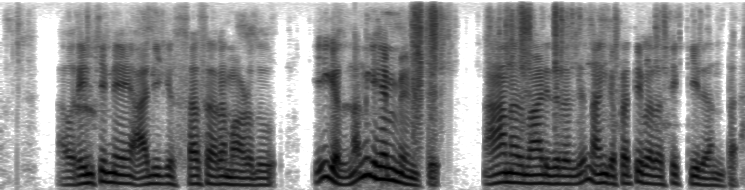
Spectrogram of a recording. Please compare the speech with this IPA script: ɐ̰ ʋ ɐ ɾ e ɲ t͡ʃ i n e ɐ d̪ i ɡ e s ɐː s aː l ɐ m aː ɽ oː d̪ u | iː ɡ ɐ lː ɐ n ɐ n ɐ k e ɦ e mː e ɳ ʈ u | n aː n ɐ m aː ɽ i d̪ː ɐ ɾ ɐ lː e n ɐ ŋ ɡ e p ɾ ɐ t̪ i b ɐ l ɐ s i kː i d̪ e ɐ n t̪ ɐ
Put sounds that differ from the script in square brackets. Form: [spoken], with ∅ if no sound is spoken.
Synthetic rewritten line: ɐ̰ ʋ ɐ ɾ e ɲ t͡ʃ i n e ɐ d̪ i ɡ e s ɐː s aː [ɾ] ɐ m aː ɽ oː d̪ u | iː ɡ ɐ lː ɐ n ɐ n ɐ [ɡ] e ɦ e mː e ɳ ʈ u | n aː n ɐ m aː ɽ i [d̪] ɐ ɾ ɐ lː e n ɐ ŋ ɡ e p ɾ ɐ t̪ i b ɐ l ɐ s i kː i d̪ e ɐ n t̪ ɐ

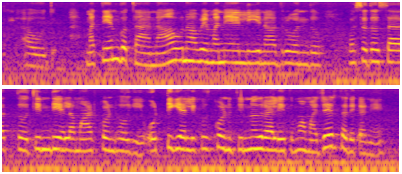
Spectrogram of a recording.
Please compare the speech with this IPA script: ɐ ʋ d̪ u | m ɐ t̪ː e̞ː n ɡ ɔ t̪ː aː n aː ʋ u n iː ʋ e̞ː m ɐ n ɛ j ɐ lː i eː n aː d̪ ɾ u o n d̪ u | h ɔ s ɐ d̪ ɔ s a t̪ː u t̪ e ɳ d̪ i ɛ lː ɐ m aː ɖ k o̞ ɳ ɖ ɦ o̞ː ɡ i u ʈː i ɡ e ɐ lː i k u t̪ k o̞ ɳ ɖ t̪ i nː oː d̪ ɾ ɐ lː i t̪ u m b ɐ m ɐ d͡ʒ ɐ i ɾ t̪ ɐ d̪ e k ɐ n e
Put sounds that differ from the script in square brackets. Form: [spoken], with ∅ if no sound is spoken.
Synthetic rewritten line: ɐ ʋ d̪ u | m ɐ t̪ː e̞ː n ɡ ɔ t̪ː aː n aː ʋ u n [aː] ʋ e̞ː m ɐ n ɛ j ɐ lː i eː n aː d̪ ɾ u o n d̪ u | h ɔ s ɐ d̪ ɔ s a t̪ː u t̪ [i] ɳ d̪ i ɛ lː ɐ m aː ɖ k o̞ ɳ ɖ ɦ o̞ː ɡ i [o] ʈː i ɡ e ɐ lː i k u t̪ k o̞ ɳ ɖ t̪ i nː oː d̪ ɾ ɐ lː i t̪ u m b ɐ m ɐ d͡ʒ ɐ i ɾ t̪ ɐ d̪ e k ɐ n e

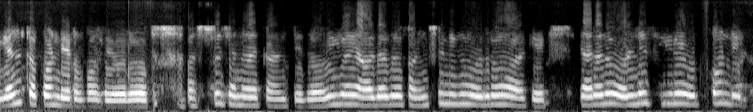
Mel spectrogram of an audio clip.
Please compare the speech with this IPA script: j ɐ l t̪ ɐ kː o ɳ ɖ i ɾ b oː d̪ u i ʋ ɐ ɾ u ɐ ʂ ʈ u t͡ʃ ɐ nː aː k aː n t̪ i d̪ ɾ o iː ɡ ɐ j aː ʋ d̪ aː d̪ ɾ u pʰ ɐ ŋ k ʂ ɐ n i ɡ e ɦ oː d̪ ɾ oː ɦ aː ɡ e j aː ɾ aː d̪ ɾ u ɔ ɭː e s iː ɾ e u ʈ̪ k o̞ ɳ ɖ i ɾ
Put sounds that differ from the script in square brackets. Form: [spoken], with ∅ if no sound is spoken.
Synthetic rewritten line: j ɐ l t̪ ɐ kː o ɳ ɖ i ɾ b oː d̪ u i ʋ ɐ ɾ u ɐ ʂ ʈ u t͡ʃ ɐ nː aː k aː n t̪ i d̪ ɾ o iː ɡ ɐ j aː ʋ d̪ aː d̪ ɾ u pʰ ɐ ŋ k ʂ ɐ n i ɡ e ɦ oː d̪ ɾ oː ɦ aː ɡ e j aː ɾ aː d̪ ɾ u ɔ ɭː e s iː ɾ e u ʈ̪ k o̞ ɳ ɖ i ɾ

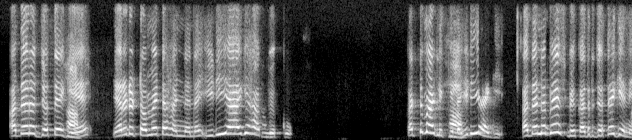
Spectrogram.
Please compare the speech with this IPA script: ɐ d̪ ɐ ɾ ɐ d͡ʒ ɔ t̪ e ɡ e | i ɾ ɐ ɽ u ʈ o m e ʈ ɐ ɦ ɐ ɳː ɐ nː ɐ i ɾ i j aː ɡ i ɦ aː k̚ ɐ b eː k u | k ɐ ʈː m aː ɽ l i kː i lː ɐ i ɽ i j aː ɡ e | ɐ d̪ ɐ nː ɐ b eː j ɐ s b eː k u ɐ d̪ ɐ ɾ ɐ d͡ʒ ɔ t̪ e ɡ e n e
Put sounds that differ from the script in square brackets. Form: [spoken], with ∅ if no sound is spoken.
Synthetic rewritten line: ɐ d̪ ɐ ɾ ɐ d͡ʒ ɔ t̪ e ɡ e | [ɛ] ɾ ɐ ɽ u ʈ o m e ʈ ɐ ɦ ɐ ɳː ɐ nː ɐ i [ɽ] i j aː ɡ i ɦ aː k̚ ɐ b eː k u | k ɐ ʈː m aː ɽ l i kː i lː ɐ i ɽ i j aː ɡ [i] | ɐ d̪ ɐ nː ɐ b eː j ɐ s b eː k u ɐ d̪ ɐ ɾ ɐ d͡ʒ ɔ t̪ e ɡ e n e

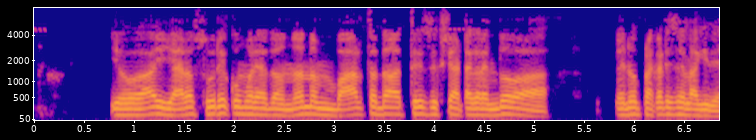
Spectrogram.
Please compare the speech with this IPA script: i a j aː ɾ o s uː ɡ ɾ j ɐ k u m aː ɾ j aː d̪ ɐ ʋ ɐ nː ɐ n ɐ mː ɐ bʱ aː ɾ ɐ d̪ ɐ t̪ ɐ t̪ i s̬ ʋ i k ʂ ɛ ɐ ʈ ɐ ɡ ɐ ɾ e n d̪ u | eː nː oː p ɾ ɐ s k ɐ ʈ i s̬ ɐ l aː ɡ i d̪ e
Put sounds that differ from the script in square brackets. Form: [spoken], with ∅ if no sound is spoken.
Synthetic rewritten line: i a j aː ɾ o s uː [∅] ɾ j ɐ k u m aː ɾ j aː d̪ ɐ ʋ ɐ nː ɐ n ɐ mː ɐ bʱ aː ɾ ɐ [t̪] ɐ [d̪] ɐ t̪ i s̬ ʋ i k ʂ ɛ ɐ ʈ ɐ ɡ ɐ ɾ e n d̪ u | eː [n] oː p ɾ ɐ [∅] k ɐ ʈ i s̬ ɐ l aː ɡ i d̪ e

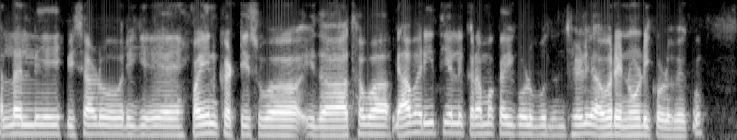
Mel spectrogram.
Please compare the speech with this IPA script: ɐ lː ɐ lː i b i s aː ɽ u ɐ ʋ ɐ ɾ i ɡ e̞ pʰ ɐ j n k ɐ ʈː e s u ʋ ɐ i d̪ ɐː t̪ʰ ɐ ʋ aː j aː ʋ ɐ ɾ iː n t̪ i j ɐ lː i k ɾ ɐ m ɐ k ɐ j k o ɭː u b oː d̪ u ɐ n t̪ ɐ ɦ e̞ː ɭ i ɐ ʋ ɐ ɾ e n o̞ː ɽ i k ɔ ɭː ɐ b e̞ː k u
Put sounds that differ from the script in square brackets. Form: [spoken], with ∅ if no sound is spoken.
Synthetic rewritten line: ɐ lː ɐ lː i b i s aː ɽ u ɐ ʋ ɐ ɾ i ɡ e̞ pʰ ɐ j n k ɐ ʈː [i] s u ʋ ɐ i d̪ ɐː t̪ʰ ɐ ʋ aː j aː ʋ ɐ ɾ iː [∅] t̪ i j ɐ lː i k ɾ ɐ m ɐ k ɐ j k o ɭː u b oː d̪ u ɐ n t̪ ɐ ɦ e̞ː ɭ i ɐ ʋ ɐ ɾ e n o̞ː ɽ i k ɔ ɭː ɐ b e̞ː k u

